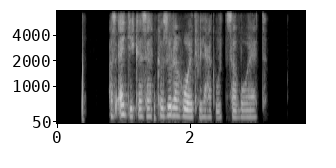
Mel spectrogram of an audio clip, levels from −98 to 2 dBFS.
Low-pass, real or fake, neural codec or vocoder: 7.2 kHz; real; none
